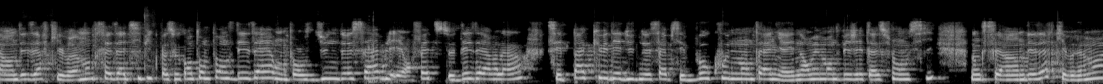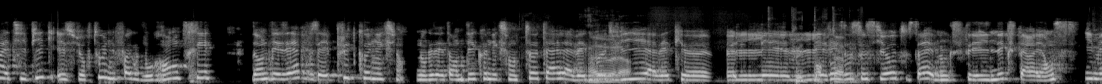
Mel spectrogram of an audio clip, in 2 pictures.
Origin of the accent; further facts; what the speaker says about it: Pays de la Loire, France; moved away as an adult; now in Jordan; Alors moi, je suis originaire de Vendée.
